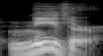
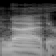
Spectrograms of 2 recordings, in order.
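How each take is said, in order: First: The first syllable sounds like nee, rhyming with breather. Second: The first syllable sounds like nye, not rhyming. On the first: It is chosen to make a rhyme. "I had to say it to rhyme" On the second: It is the speaker's usual pronunciation. "I would normally say neither"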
